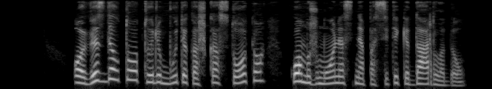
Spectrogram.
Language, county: Lithuanian, Telšiai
